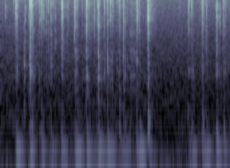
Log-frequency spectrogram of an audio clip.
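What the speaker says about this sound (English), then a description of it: "let's go ahead and type that up in our notes in section E" Rapid, uneven clatter of keys being typed on a computer keyboard while notes are entered, close and clear with no voices.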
